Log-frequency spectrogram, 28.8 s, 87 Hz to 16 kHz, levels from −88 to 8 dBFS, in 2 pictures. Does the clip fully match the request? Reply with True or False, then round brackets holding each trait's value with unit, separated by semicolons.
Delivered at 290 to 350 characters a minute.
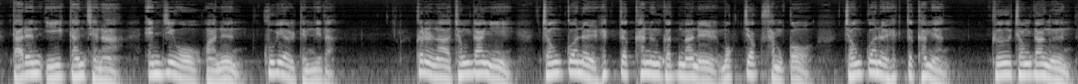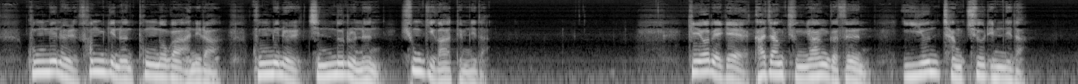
False (190 characters per minute)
